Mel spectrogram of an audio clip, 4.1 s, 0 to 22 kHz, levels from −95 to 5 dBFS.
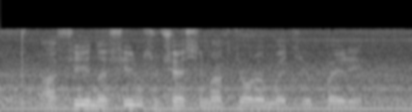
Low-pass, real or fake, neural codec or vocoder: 7.2 kHz; real; none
